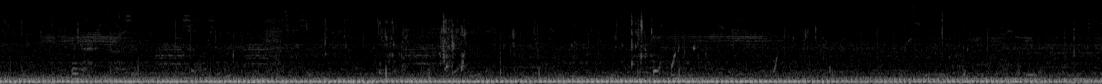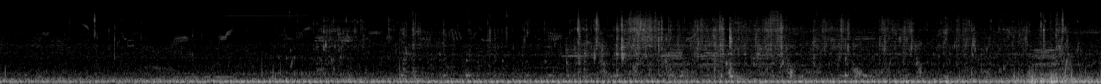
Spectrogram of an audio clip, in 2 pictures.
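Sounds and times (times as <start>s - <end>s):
steady low rumble: 0.0s - 22.0s
water sloshing and splashing: 0.0s - 22.0s.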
